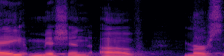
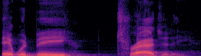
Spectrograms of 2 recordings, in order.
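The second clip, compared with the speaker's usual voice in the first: usual speaking voice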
